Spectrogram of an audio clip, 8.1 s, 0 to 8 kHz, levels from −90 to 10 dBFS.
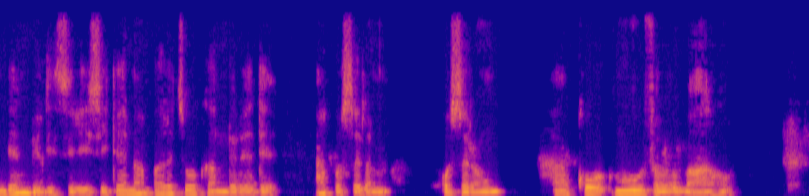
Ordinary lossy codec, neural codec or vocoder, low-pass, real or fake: none; codec, 24 kHz, 0.9 kbps, WavTokenizer, medium speech release version 1; 7.2 kHz; fake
